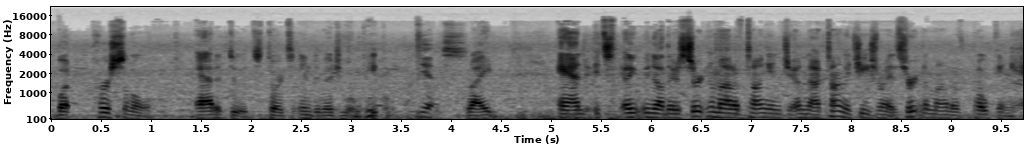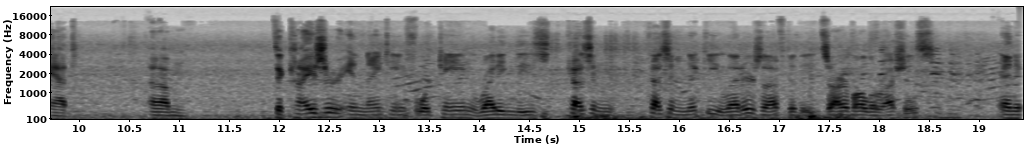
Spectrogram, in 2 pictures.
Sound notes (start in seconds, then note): 14.1 laughs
